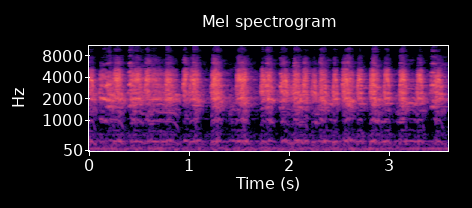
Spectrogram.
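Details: Close pearl guineafowl calling loudly in excitement, grating rhythmic squawks at about three to four per second, urgent and unbroken.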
